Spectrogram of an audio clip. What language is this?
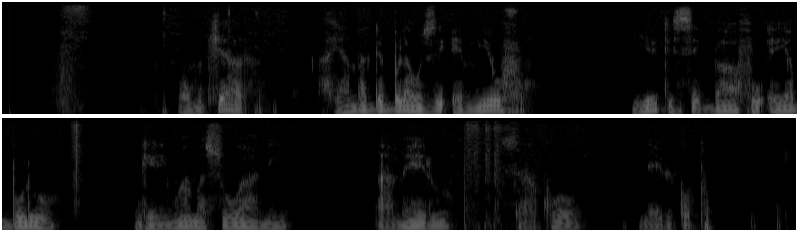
Ganda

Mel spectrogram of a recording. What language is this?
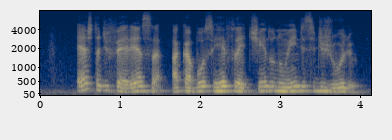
Portuguese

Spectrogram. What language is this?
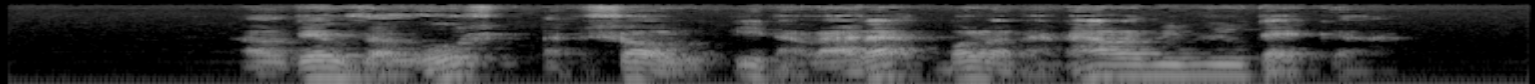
Catalan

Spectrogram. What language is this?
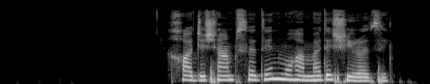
Persian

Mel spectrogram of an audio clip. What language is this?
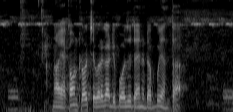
Telugu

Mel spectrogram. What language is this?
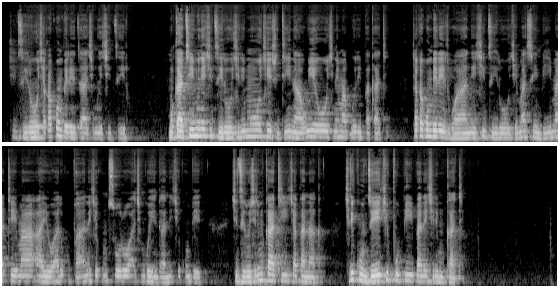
Shona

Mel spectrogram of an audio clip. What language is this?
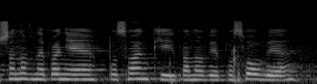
Polish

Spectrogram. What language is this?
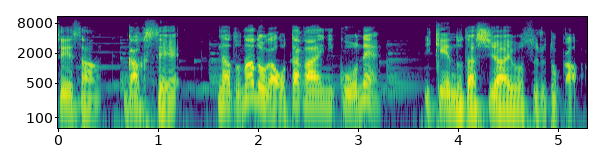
Japanese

